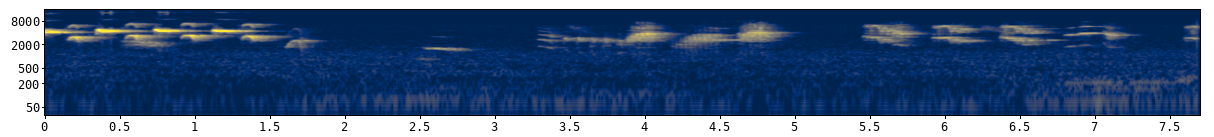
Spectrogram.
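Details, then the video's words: Ledekan teasing song of an Indonesian wambi mini, used to tutor other birds of the same kind: a quick run of four sharp high chirps, a pause with a lone low note, then scratchy warbled and twittering fragments. "Ledekan Wambi mini Full Gacor Banyak Vareasi"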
